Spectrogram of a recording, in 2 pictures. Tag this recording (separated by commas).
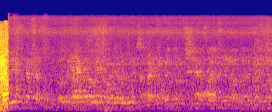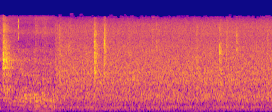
Speech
